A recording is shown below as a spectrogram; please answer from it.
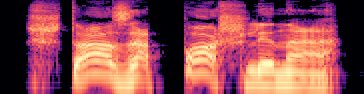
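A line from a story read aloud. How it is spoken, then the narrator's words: Growl. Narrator (Russian): прорычал Гераб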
